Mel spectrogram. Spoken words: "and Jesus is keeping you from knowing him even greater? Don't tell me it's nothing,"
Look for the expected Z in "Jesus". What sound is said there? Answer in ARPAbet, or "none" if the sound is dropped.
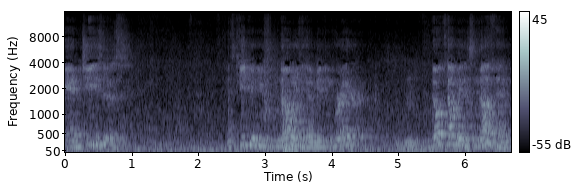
Z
